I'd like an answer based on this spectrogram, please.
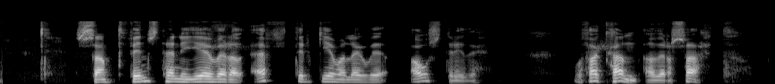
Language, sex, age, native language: Icelandic, male, 40-49, Icelandic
